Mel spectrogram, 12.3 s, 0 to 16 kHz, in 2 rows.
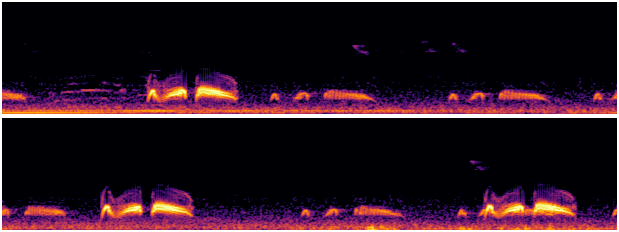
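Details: Female spotted dove call used as a lure: soft, low cooing notes in short groups, with louder, stronger two-part coos at about 1.5, 7.5 and 11 seconds. A faint higher chirp from another bird is heard in places.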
